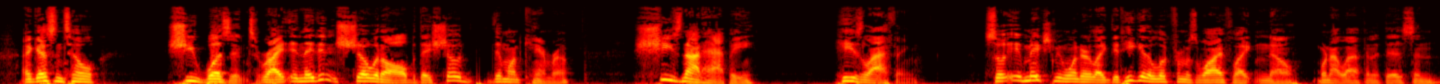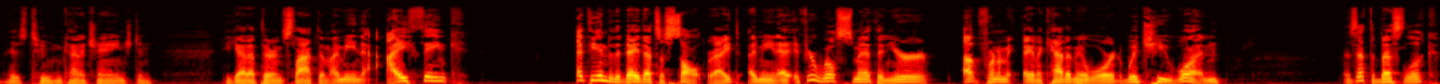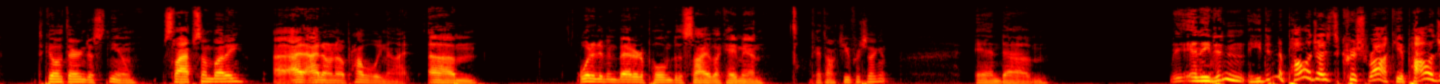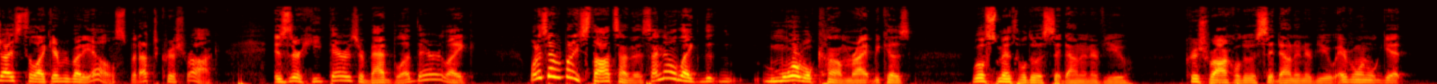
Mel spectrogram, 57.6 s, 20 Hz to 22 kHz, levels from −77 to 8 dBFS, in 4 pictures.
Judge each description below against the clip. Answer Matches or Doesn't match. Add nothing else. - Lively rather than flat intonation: Matches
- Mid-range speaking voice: Doesn't match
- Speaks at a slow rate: Doesn't match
